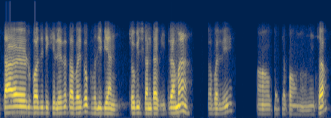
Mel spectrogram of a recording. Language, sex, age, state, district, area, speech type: Nepali, male, 60+, West Bengal, Kalimpong, rural, conversation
